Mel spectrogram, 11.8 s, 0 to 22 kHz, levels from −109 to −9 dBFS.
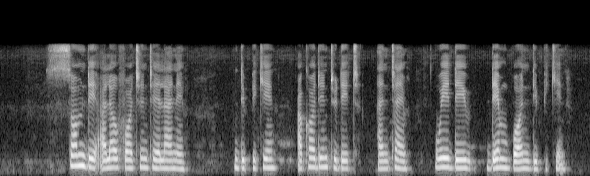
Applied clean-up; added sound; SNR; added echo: none; none; none; none.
